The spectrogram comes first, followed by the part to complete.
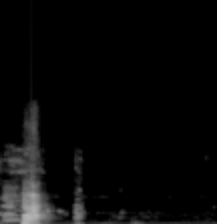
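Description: A short burst of laughter in the first half second, then near silence.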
